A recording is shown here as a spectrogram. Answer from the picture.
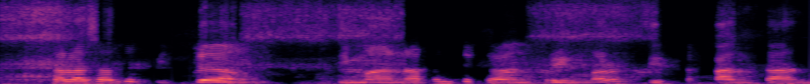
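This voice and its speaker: Fairly high in pitch for a man, an ordinary speaking voice proceeds at a moderate pace. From Tegal, Central Java, Indonesia. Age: 20s. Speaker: university student doing counseling practice. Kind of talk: counseling session with explanatory presentation.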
